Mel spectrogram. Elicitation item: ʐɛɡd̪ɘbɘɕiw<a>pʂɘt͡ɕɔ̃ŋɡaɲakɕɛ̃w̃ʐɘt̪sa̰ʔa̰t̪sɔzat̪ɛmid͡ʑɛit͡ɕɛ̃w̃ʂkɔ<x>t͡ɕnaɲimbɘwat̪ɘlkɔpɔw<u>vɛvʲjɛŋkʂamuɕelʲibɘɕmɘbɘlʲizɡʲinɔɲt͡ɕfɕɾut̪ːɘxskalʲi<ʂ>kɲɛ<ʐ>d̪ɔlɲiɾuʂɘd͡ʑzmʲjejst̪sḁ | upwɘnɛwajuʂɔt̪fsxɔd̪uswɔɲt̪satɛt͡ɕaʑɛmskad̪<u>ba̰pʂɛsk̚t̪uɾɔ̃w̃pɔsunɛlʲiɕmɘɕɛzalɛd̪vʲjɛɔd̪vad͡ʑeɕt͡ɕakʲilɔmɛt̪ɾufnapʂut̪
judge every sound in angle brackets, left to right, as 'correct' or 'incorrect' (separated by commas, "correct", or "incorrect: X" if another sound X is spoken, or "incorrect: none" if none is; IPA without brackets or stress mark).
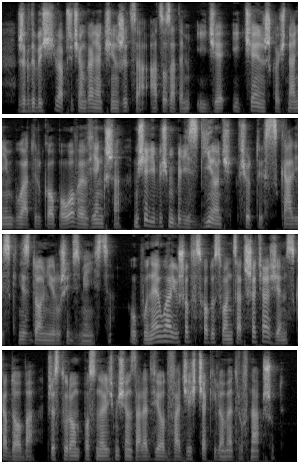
correct, incorrect: ɕ, incorrect: ɔ, incorrect: s, incorrect: z, incorrect: ɔ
